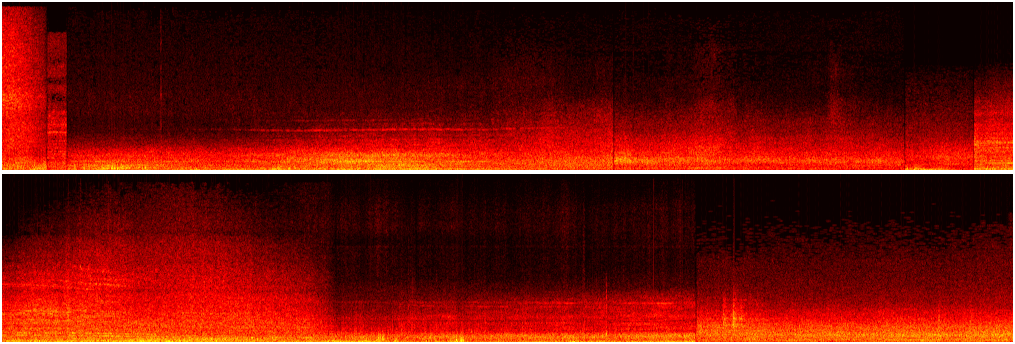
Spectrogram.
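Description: Jet airliners flying low overhead and landing, their engines a loud, steady jet rush, with the sound changing abruptly at several cuts between clips. About halfway through, one jet passes directly overhead and its sound sweeps in pitch as it goes by.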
